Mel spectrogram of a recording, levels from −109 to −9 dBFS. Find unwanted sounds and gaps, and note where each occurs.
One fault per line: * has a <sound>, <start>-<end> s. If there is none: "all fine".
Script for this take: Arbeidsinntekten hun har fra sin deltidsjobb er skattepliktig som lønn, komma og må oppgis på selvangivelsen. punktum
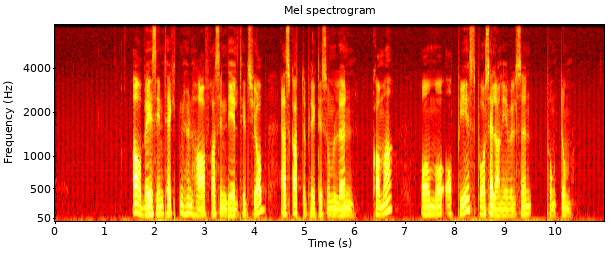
all fine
